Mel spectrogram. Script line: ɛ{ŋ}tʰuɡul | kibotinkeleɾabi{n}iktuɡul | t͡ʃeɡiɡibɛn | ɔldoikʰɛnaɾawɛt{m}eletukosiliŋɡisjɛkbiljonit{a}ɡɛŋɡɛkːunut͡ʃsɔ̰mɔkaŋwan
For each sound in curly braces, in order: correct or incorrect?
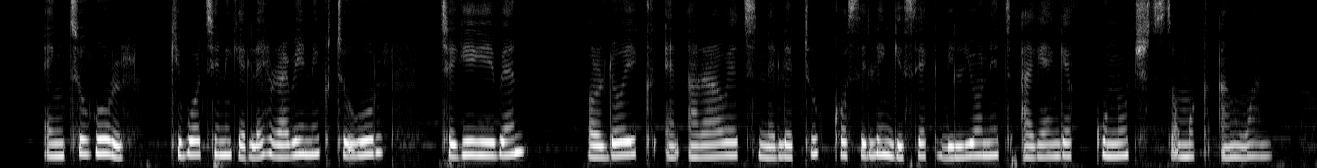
correct, correct, incorrect: n, correct

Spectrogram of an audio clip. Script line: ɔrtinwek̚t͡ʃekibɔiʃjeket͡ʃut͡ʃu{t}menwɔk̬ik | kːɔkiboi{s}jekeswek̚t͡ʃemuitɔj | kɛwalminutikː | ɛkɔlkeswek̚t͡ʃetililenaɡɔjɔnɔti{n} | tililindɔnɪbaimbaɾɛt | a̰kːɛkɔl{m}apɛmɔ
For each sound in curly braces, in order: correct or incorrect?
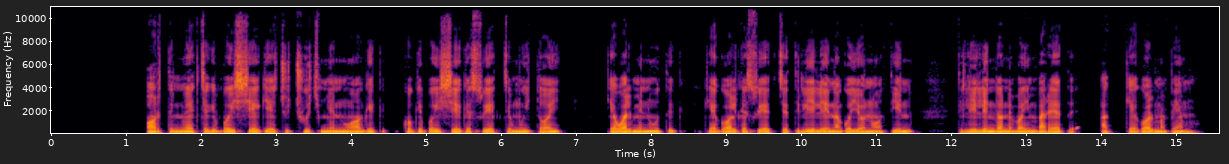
incorrect: t͡ʃ, incorrect: ʃ, correct, correct

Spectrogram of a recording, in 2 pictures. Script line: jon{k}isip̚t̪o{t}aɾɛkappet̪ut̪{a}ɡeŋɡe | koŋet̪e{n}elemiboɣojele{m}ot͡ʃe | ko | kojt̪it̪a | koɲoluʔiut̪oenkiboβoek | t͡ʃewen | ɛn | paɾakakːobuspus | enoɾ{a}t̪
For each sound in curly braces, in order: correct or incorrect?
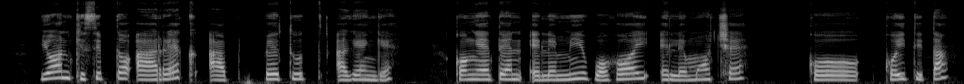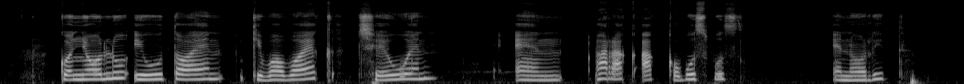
correct, incorrect: ʔ, correct, correct, correct, incorrect: i

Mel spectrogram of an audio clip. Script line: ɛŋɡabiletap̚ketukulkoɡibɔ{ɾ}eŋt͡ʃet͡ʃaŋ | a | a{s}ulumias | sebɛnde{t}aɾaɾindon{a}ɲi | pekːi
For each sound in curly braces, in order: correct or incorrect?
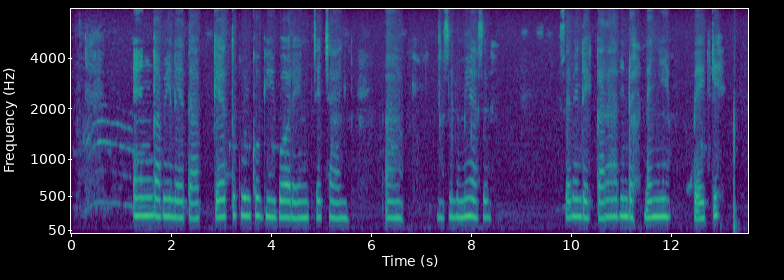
correct, correct, incorrect: k, correct

